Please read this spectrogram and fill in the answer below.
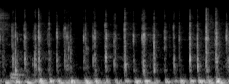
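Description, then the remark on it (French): Fast typing on a computer keyboard as a web address is entered into an online chat: a steady, slightly uneven stream of crisp key clicks for a couple of seconds, fairly loud, with no one speaking. “Alors, je vous mets l'adresse dans le chat.”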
